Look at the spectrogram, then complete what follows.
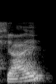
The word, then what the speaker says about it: chi: we use this a Greek support that is pronounced as shy so we see that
